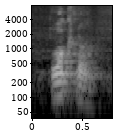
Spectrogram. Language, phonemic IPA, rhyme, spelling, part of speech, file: Upper Sorbian, /ˈwɔknɔ/, -ɔknɔ, wokno, noun, Hsb-wokno.ogg
- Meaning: window (opening in the wall of a building, above the floor, to let in air and light)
